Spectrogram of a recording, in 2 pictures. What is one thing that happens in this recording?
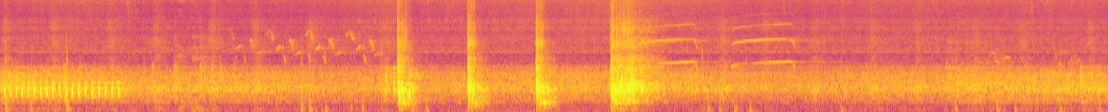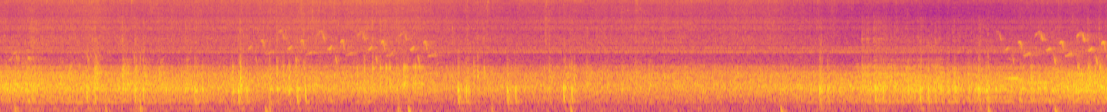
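Footsteps patter softly along the ground.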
